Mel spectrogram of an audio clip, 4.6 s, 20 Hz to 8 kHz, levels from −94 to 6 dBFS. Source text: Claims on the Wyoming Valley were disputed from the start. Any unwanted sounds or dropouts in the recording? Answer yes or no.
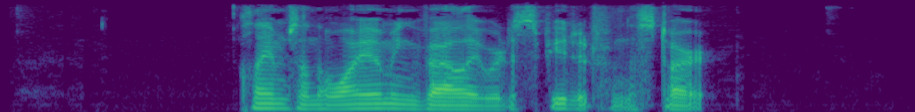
no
